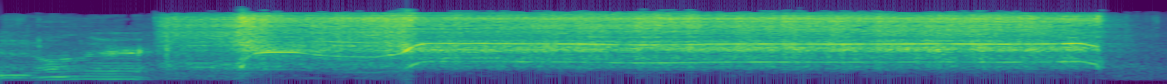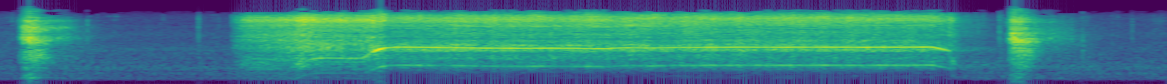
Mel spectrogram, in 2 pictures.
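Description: A cordless drill whirs loudly as it bores through plastic, in two bursts.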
